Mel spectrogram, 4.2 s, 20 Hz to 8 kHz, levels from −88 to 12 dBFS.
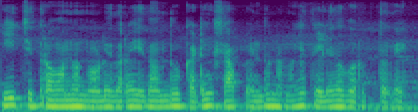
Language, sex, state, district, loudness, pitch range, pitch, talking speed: Kannada, male, Karnataka, Bangalore, -14 LUFS, 115-125 Hz, 115 Hz, 130 wpm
